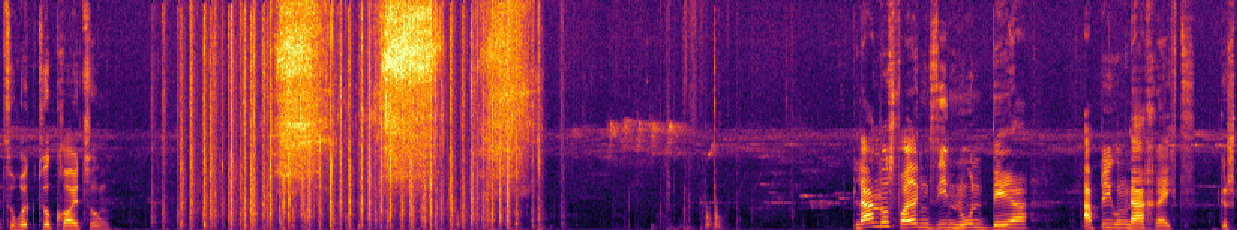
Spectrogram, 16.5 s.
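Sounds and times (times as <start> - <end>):
speech: 0.1 - 1.6, 11.4 - 13.8, 14.4 - 16.4
fast dry rattling clatter: 2.0 - 7.5
snakes hissing: 2.2 - 7.4.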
